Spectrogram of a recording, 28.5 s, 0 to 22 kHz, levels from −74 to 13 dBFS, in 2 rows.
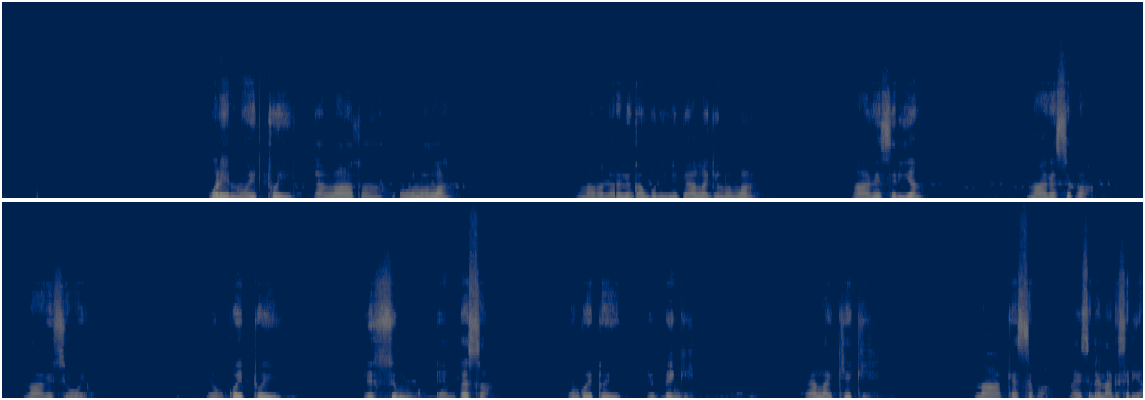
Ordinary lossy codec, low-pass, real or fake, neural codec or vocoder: none; none; fake; codec, 44.1 kHz, 7.8 kbps, DAC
